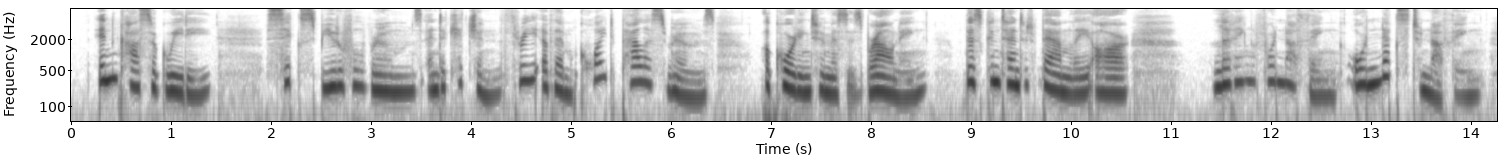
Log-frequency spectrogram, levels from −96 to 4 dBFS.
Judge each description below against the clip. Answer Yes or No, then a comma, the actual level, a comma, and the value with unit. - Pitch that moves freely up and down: Yes, wide, 7.0 semitones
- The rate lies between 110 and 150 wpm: Yes, slow, 135 wpm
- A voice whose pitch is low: No, high, 215 Hz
